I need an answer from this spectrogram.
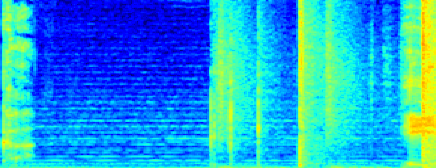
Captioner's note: gunfire banging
